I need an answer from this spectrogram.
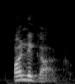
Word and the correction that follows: Odegaard: Oligarch. – No, I'm saying his name so wrong. I'm butchering his name. I'm so sorry. Odegaard.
